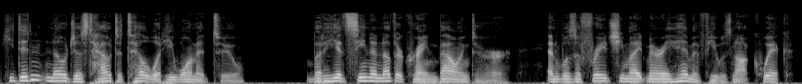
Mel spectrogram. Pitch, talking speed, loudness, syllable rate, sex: 125 Hz, 240 wpm, -19 LUFS, 5.6 syllables/s, male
